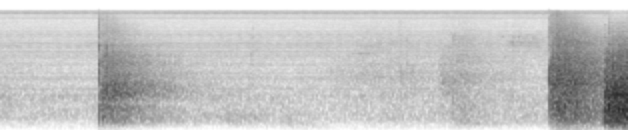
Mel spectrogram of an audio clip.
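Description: Wooden drill rifles brought down hard in unison on a wooden gym floor: two sharp knocks, about a second in and again near the end, each ringing on in the hall's echo.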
